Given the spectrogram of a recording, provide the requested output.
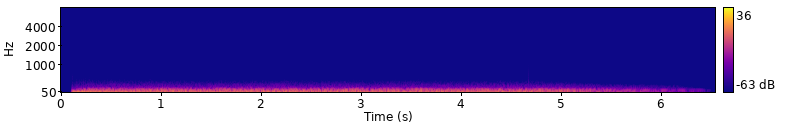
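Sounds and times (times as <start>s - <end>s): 
rumble: 0.0s - 6.5s.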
